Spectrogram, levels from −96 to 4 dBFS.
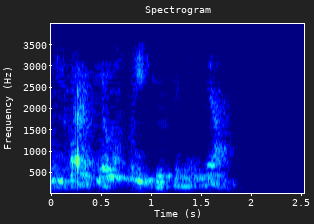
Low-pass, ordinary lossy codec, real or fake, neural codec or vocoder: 3.6 kHz; MP3, 16 kbps; fake; codec, 24 kHz, 0.9 kbps, WavTokenizer, medium speech release version 2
